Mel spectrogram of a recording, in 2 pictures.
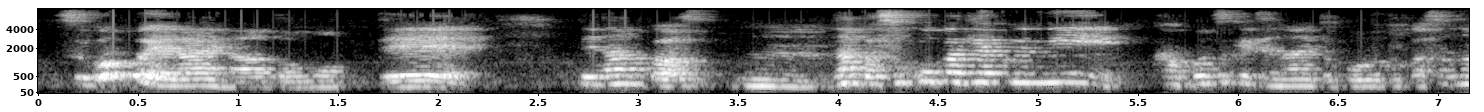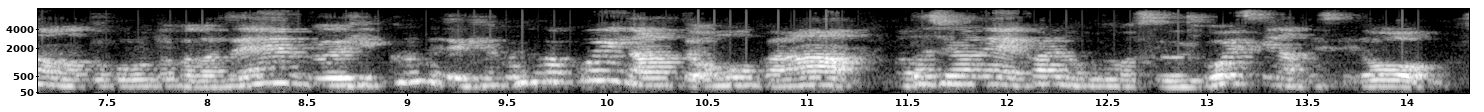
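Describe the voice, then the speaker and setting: Woman, 30s, solo podcaster, rambling and laughing, distant mic, heavy room echo. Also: mid-range voice. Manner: chatty and rambling, often laughing. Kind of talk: casual solo talk. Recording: very echoey room, far from the mic, with noisy background.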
